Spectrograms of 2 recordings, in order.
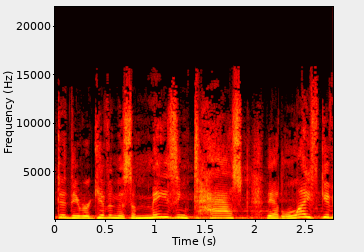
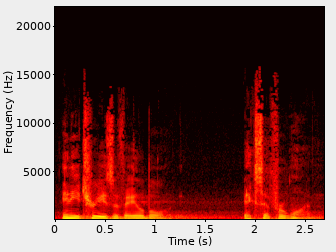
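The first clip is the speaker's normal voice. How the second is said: ordinary talk, nothing marked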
